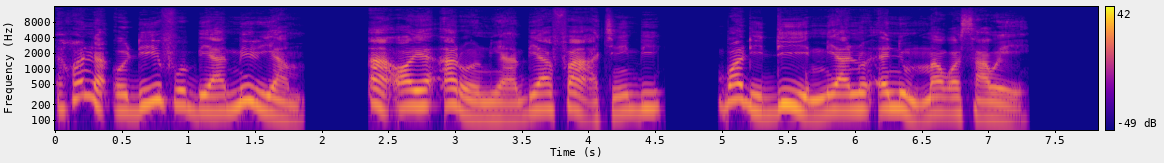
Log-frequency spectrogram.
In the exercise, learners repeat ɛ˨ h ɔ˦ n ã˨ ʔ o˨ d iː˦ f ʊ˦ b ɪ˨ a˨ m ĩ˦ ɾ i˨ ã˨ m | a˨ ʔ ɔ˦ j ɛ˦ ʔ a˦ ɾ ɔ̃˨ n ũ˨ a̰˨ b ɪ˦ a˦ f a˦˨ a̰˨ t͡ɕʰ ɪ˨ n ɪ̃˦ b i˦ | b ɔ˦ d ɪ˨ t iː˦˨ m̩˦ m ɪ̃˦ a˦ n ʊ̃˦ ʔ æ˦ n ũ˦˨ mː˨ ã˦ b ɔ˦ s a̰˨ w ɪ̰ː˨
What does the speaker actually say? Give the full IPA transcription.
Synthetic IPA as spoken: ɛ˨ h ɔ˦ n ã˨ ʔ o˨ d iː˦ f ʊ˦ b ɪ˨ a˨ m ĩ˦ ɾ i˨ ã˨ m | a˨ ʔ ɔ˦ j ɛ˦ ʔ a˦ ɾ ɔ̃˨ n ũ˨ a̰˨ b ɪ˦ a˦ f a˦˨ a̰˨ t͡ɕʰ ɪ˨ n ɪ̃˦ b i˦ | b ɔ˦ d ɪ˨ d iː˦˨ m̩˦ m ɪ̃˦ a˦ n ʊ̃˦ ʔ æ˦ n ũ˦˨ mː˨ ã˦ w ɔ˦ s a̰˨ w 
